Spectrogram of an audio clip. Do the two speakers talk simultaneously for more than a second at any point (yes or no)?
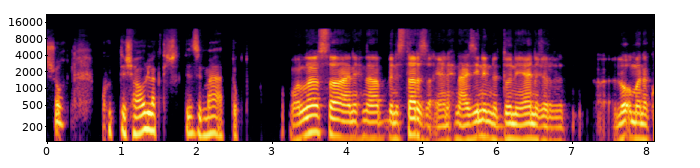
no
